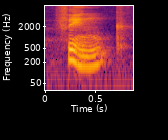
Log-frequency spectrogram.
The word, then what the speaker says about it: think: So in a word like think, this letter N is not saying the n sound, but rather the sound.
